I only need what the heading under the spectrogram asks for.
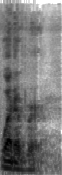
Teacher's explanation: So the reason is karena di gaya Amerika kalau bunyi T-nya diapiti oleh two vowel sounds like kayak gini, bunyi T-nya menjadi flap D or soft D.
